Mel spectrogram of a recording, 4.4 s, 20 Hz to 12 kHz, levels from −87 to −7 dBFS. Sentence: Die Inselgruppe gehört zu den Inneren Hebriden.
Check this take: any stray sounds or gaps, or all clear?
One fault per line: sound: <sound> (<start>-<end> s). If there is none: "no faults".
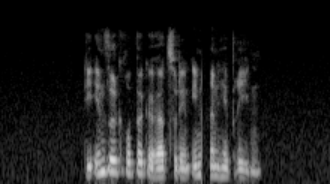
sound: dropout (2.7-2.8 s)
